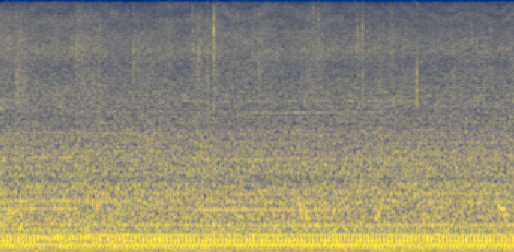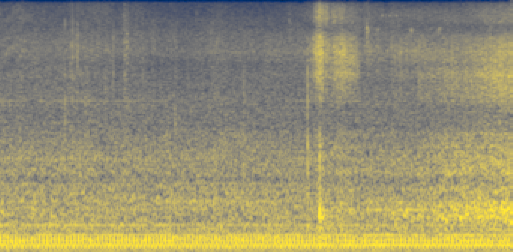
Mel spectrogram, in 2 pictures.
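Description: A steady low motor hum runs throughout, with a sharp click and a brief high hiss about eight seconds in. Near the end a fireworks spark fountain starts hissing as it is lit.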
